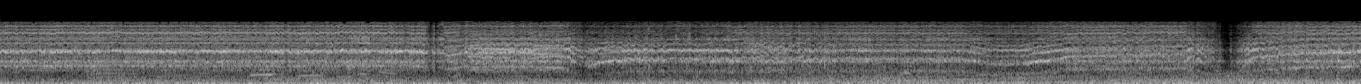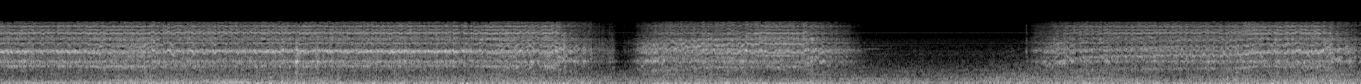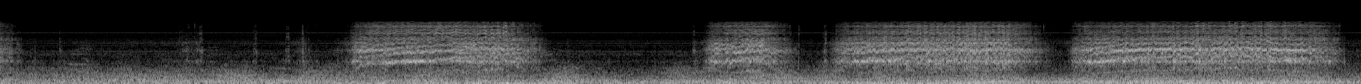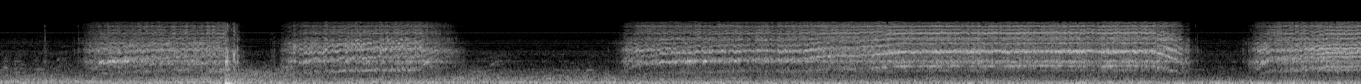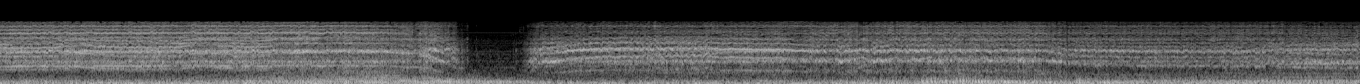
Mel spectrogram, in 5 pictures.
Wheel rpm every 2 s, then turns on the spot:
230, 230, 200, 150, 160, 150, 160, 220, 230, 160, 140, 20, 160, 120, 0, 80, 50, 60, 110, 130, 60, 110, 90, 50, 170, 230, 120, 200, 220, 130, 140, 160, 150, 120.
32-34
